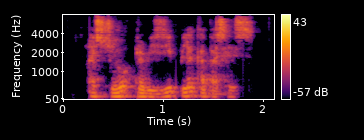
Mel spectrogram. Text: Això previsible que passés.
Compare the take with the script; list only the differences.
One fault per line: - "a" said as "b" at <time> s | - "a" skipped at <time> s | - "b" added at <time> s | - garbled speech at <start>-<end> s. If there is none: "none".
none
